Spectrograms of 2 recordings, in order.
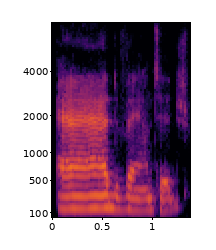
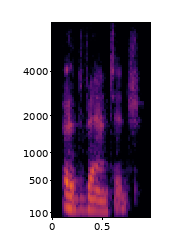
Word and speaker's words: advantage: go there we go so schwas sound uh it's not we don't say Advantage we say Advantage Advantage Advantage so we've got the schah sound here on the first one and we've got the schah sound here on the last one so it's uh uh uh uh but here in the middle we have the short a sound a so uh a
